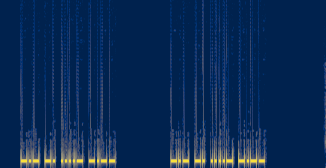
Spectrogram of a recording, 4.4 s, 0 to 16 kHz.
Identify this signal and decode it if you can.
Morse code, heard as a keyed tone, about 44 wpm, 700 Hz. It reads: KN4Y KN4Y
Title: Call Signs Repeated 3x - 45wpm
